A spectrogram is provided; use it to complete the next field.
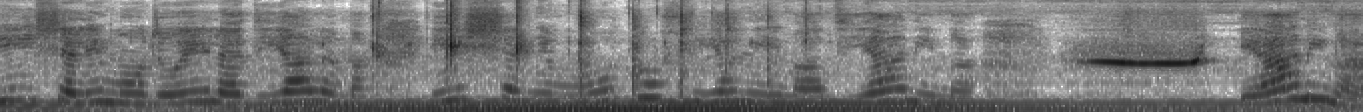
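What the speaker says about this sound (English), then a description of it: "used to never be able to whistle" A person whistles a wandering melody of quick sliding and bending notes, loud and close, continuous for several seconds with a brief higher held tone near the end.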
